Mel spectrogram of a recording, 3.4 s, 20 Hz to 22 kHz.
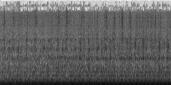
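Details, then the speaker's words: VW Mk5 R32 six-cylinder after new spark plugs, fuel pump, intake and fuel-leak fix: smooth even idle with steady low pulse, no misses or exhaust pops; normal idle. "Ooh, that's buttery. No more pops from the exhaust. Everything sounds good up here."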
